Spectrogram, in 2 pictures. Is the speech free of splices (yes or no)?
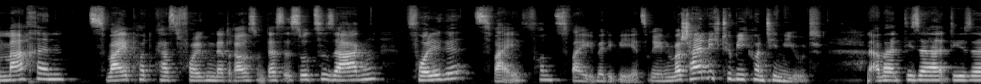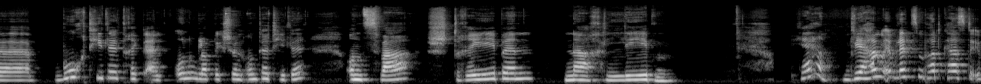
no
